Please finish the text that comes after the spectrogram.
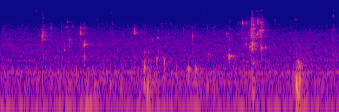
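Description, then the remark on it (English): Someone drinking water: quiet sips, swallows and small wet mouth clicks scattered over a few seconds, ending with a slightly louder gulp, with no talking. “Give me just a second. I need some water.”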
